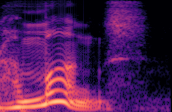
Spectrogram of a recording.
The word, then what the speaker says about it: Hmong: Well, they were Hmongs. Okay. You know, Hmong is like Yeah. this. If you saw Gran Torino, that movie with Clint Eastwood. I think the H is silent.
